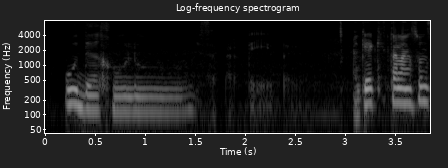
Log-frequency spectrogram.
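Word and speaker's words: ادخلوا: Nah, jadi bacanya apa? Udkhulu, idkhulu atau adkhulu.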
